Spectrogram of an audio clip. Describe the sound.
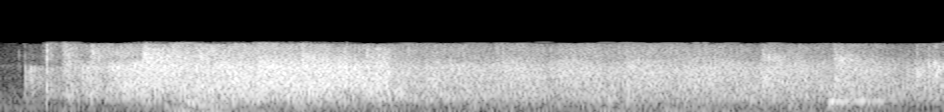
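Audience applause welcoming Nick, a speaker being introduced at a talk, swells quickly into loud, dense clapping that holds steady for several seconds before easing slightly toward the end.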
